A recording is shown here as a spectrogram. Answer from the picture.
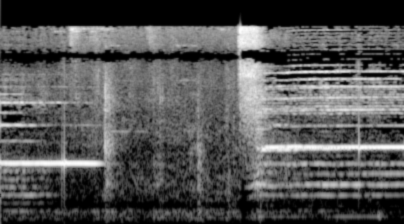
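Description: Gagaku court music: a wind instrument holds a steady high note over sharp strikes about once a second. The music cuts off about a second in, and after a quieter stretch a higher held note starts about two and a half seconds in.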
